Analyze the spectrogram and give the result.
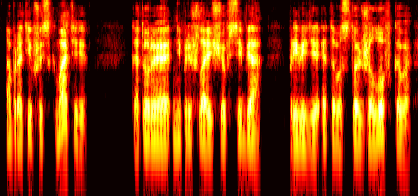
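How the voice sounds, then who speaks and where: A man reading a novel aloud in a dramatic, animated audiobook narration. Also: low-pitched, no room sound. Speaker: audiobook reader.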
